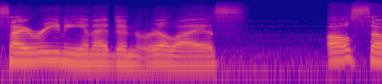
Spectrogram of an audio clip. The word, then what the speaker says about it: Cyrene: I mean, Cyrene, I guess her name's pronounced Cyrene and I didn't realize.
